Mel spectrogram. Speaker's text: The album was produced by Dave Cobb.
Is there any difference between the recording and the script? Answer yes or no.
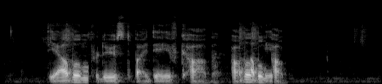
yes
